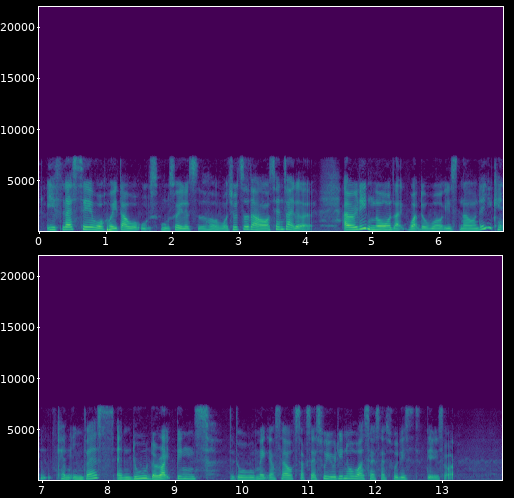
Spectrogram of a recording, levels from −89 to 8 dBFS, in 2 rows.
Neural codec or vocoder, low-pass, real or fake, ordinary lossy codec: codec, 16 kHz, 2 kbps, FreqCodec, larger model; 7.2 kHz; fake; none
